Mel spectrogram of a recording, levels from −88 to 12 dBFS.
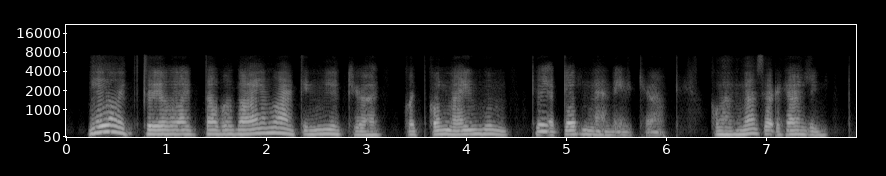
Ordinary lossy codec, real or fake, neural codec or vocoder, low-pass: none; fake; codec, 16 kHz, 0.5 kbps, FreqCodec, smaller model; 7.2 kHz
